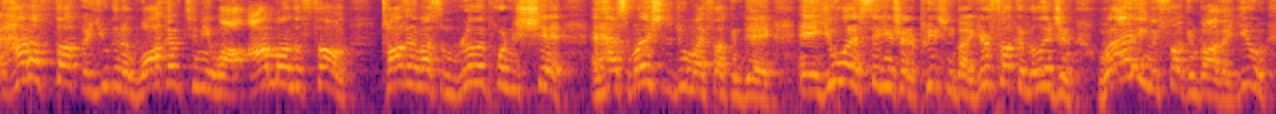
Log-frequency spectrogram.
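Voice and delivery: re-enacted rant, high and relentless; going off. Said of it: "I went off of this dude".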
